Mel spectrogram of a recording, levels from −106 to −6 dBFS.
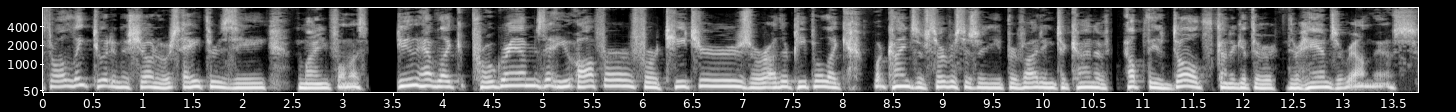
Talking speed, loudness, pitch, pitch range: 210 wpm, -16 LUFS, 185 Hz, 160-205 Hz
